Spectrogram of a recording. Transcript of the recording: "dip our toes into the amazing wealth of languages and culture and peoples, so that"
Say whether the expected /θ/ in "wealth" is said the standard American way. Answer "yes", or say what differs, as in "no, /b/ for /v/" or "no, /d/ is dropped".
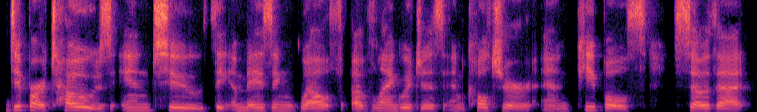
yes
